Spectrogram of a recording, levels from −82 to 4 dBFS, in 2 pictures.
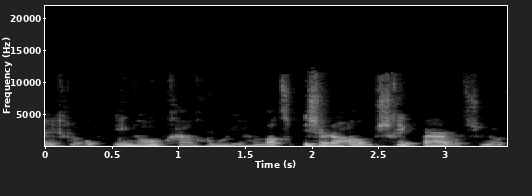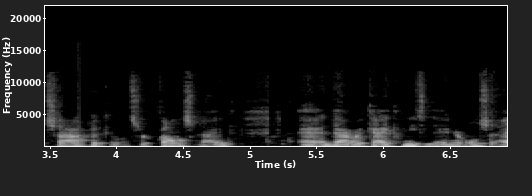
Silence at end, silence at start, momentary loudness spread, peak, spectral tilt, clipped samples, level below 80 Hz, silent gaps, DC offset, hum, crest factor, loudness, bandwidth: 0 s; 0 s; 10 LU; -14 dBFS; -5.5 dB/octave; under 0.1%; -64 dBFS; none; under 0.1%; none; 16 dB; -30 LUFS; 12 kHz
